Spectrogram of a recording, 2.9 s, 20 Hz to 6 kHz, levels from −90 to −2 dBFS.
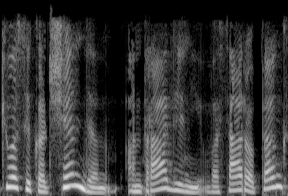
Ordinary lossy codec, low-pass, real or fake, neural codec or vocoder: AAC, 32 kbps; 5.4 kHz; real; none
